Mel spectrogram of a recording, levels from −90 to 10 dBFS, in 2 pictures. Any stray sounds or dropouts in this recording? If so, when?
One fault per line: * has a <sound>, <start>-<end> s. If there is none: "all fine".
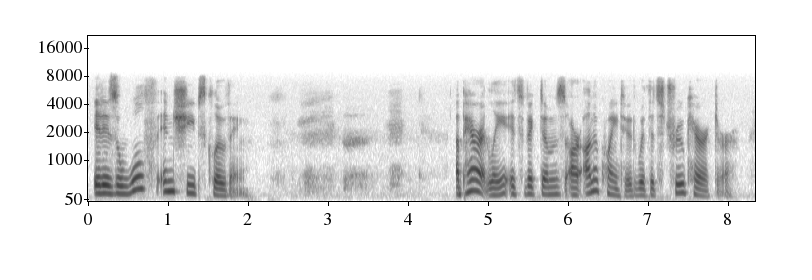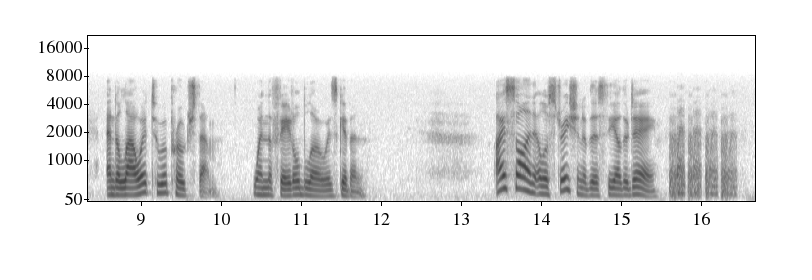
* has a sniff, 2.5-4.1 s
* has a laugh, 15.6-16.5 s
